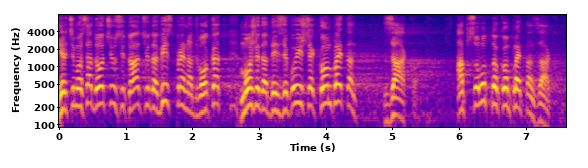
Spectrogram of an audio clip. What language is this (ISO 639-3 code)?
srp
